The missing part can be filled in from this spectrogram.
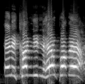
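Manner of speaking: high loud shout up the close; calling up the stairs. Retold or imitated. Paramedic shouting up the close, loud. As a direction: bellow up the stairwell. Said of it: "He put his head in the door and said".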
